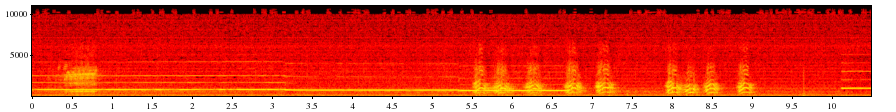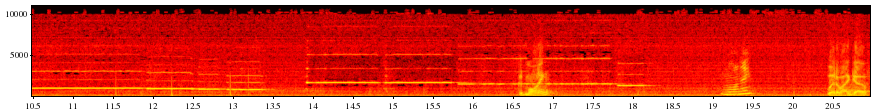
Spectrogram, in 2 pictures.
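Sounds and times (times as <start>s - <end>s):
low steady hum: 0.0s - 20.9s
dogs howling: 5.4s - 9.1s
speech: 16.6s - 17.1s, 19.3s - 19.6s, 20.4s - 20.9s.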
